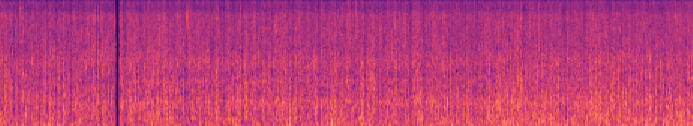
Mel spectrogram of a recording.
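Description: Rain falling steadily, an even hiss with no let-up, cut off for an instant about one and a half seconds in.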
